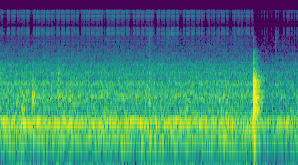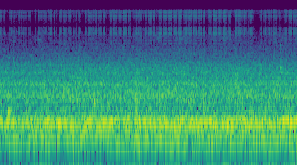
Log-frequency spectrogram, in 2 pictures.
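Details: Steady low room hum with one sharp click midway and no animal voice.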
